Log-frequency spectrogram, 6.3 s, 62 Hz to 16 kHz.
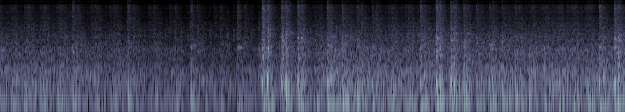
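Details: John Deere D two-cylinder tractor after regapping Autolite 3076 spark plugs toward the factory 0.030 in; slow even putt at idle with no skipped beats, no longer missing, some black smoke, no backfires.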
